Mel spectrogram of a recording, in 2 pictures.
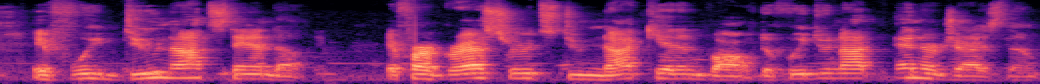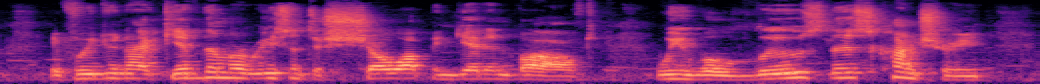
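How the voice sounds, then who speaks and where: A man's fairly high voice in an American accent, fairly quick and with ordinary pitch variation, over noticeable background noise. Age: 30s. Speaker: political candidate. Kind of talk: talk show interview. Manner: animated.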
